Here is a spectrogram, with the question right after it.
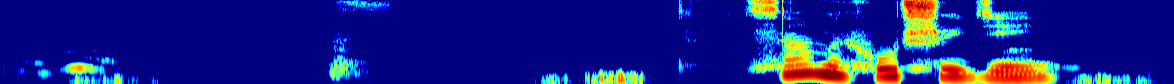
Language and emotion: Russian, sad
